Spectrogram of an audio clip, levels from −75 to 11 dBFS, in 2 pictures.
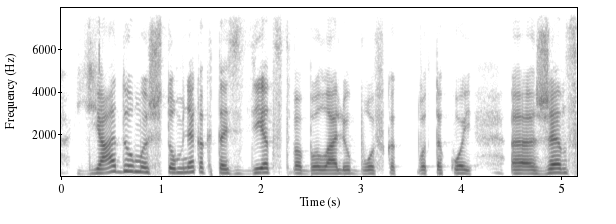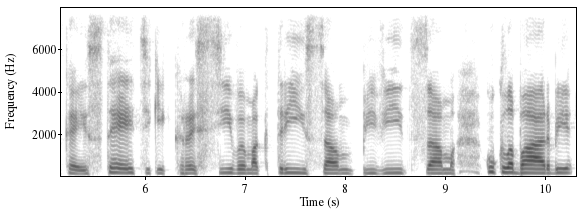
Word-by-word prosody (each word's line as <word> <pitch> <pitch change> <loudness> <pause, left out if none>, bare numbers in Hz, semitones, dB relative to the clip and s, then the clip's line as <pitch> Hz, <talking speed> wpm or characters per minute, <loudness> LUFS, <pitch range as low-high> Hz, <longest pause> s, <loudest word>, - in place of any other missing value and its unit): Я 185 - +1
думаю, 245 -3 -1
что 205 -1 -2
у - - -9
меня 215 +3 0
как-то 225 -5 -2
с 155 -3 -12
детства 195 0 0
была 165 +1 +1
любовь 160 0 -6
как - - -9 0.2
вот - - -7
такой, 170 - -3 0.4
э, 165 0 +3
женской 180 -1 +1
эстетике, 195 -3 -1
к - - -37
красивым 180 +1 -3
актрисам, 175 -2 -1
певицам, 180 0 -2 0.3
кукла 220 -2 +4
Барби. 190 0 +6
180 Hz, 130 wpm, -25 LUFS, 165-195 Hz, 0.4 s, Барби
